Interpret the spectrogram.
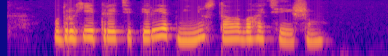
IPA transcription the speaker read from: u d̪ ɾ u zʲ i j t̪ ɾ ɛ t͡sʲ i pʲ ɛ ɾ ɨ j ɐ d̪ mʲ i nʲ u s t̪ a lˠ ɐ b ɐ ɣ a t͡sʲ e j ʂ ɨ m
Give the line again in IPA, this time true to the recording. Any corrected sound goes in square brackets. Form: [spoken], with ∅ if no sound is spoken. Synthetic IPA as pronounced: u d̪ ɾ u [ɣʲ] i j t̪ ɾ ɛ t͡sʲ i pʲ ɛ ɾ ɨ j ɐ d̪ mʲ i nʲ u s t̪ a lˠ ɐ b ɐ ɣ a t͡sʲ e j ʂ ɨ m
